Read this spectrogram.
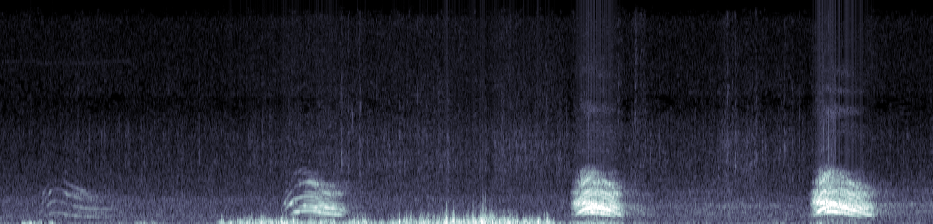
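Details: A young male Eurasian lynx (Lynx lynx) calls in the mating season: drawn-out, meowing calls that arch up then fall, the last two loud and harsh.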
